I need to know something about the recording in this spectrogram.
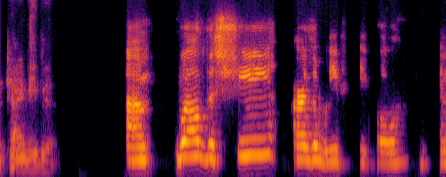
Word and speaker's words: sidhe: our our studio because the Gaelic spelling is s-i-d-h-e so when people are seeing it they they think that Sid he or they have no idea so it is pronounced that she shed okay see there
